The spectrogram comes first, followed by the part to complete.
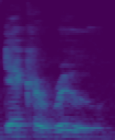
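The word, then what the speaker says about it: Carrouges: it all up but in the movie they call him decaroo and adam driver is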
